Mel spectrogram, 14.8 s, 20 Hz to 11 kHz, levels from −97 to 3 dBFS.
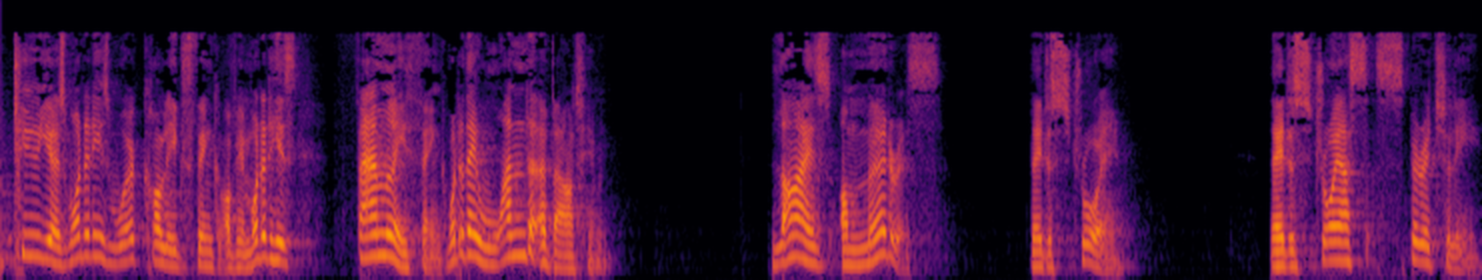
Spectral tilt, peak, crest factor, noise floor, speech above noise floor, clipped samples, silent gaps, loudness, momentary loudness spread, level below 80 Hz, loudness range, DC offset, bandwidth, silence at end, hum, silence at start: -4.5 dB/octave; -10 dBFS; 20 dB; under -90 dBFS; over 62 dB; under 0.1%; none; -28 LUFS; 14 LU; -72 dBFS; 7 LU; under 0.1%; 8 kHz; 0.05 s; none; 0 s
